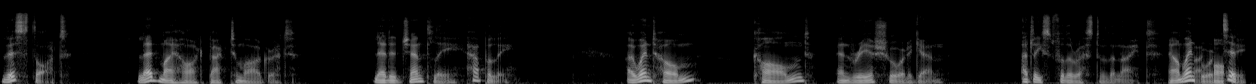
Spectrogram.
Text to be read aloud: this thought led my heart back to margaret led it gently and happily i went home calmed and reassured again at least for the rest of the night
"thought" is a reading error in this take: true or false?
false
